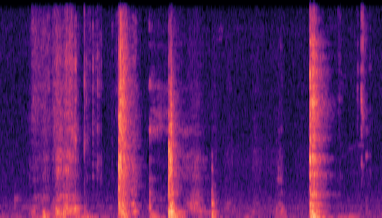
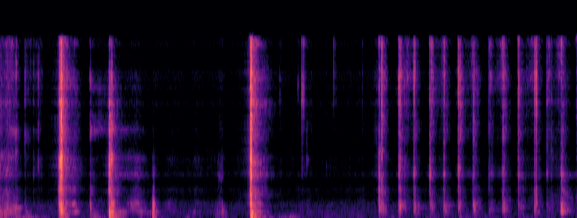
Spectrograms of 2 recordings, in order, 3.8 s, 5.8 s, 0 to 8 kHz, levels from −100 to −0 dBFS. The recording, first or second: first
